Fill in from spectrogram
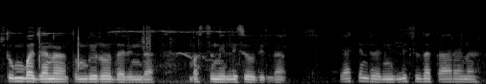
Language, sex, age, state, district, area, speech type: Kannada, male, 18-30, Karnataka, Dakshina Kannada, urban, spontaneous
